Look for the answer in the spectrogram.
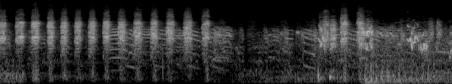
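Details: Budgies chirping: a fast even train of buzzy pulsed notes, roughly four per second, fading into a pause, then renewed squeaky warbling chatter.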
